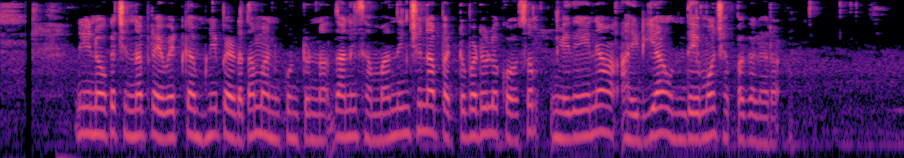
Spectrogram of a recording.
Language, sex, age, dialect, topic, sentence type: Telugu, female, 51-55, Utterandhra, banking, question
